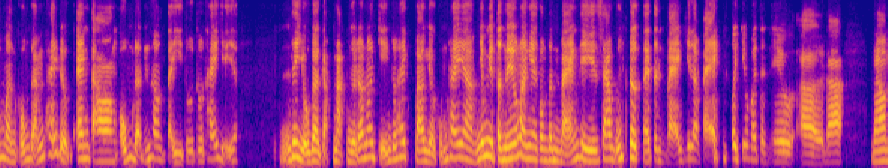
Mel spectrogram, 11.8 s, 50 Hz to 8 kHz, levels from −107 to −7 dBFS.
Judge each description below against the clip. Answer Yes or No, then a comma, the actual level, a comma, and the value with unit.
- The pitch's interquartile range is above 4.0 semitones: Yes, average, 4.5 semitones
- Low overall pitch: No, high, 210 Hz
